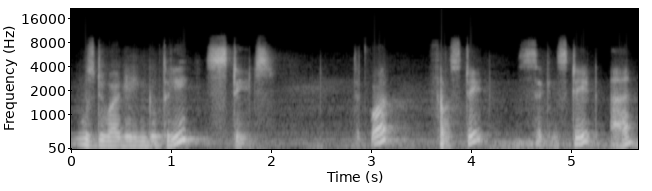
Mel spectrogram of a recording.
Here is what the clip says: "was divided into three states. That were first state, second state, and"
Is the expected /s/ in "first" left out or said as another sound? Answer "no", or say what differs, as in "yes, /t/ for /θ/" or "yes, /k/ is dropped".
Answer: yes, /s/ is dropped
